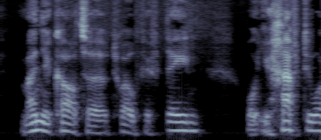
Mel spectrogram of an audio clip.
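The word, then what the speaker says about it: Magna Carta: the great charter, the mana carta uh 1215 and I do know that I said mana and not magna because in Latin mana is the correct way of pronouncing it. Manarta 1215.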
